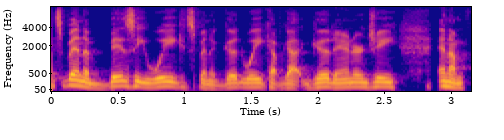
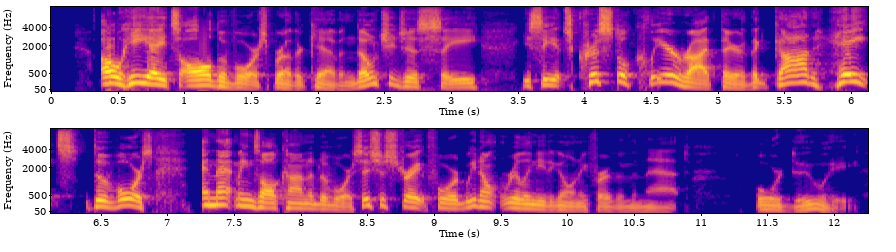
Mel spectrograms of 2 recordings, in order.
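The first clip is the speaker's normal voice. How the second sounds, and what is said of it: Sarcastic, mocking tone. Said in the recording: “I'm being sarcastic again ... I'm feeling snarky tonight”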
